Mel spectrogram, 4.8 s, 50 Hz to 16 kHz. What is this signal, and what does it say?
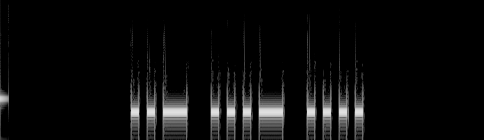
Morse code, heard as a keyed tone, about 15 wpm, 700 Hz. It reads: UVH
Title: Three Challenging Letter-Number Combinations 15wpm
